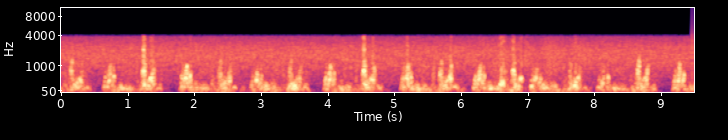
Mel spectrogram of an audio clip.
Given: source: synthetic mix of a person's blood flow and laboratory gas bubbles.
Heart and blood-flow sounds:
Doppler ultrasound of blood flow; precordium
6.60-6.75 s: bubbles
From the record:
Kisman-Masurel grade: 113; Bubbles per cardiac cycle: 1 to 2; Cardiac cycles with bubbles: 1 to 10%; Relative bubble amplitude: loud (0.450 to 0.775); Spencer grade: 1 (occasional bubble signal discernible with the cardiac motion signal, with majority of cardiac periods free of bubbles); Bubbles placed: anywhere in the cardiac cycle

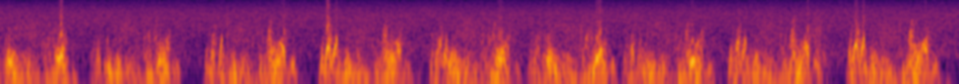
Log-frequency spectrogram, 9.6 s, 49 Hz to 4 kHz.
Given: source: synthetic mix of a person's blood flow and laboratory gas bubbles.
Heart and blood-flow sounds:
Doppler ultrasound of blood flow; precordium
8.03-8.06 s: bubbles
8.09-8.29 s: bubbles
8.32-8.38 s: bubbles
From the record:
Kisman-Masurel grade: 112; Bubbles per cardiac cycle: 1 to 2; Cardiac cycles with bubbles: 1 to 10%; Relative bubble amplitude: moderate (0.250 to 0.450); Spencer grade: 1 (occasional bubble signal discernible with the cardiac motion signal, with majority of cardiac periods free of bubbles); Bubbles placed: only in the low amplitude regions of the cardiac cycle

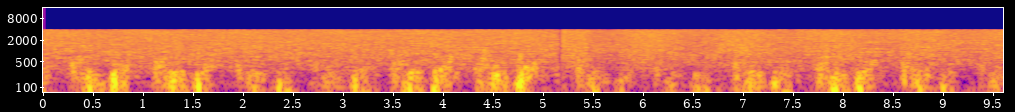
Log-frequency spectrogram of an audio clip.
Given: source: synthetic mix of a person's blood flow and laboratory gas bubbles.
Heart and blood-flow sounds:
Doppler ultrasound of blood flow; precordium
no bubbles
From the record:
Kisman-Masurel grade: 000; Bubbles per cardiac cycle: 0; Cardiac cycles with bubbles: 0%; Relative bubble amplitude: no bubbles discernible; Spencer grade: 0 (complete lack of bubble signals)

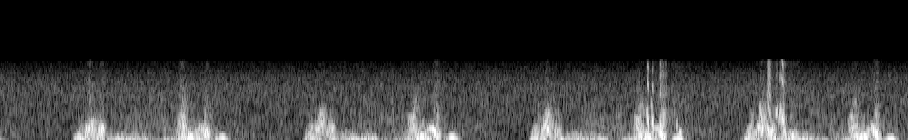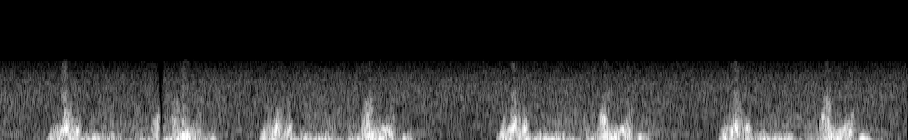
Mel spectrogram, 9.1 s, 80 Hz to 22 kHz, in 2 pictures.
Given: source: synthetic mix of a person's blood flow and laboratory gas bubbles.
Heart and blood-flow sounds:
Doppler ultrasound of blood flow; precordium
3.20-3.48 s: bubbles
3.77-4.01 s: bubbles
From the record:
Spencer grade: 1 (occasional bubble signal discernible with the cardiac motion signal, with majority of cardiac periods free of bubbles); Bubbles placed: anywhere in the cardiac cycle

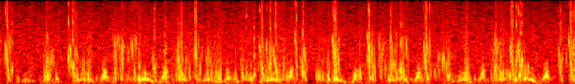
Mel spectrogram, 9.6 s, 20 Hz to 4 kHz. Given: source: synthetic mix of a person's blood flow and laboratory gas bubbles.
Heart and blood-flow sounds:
Doppler ultrasound of blood flow; precordium
0.00-0.03 s: bubbles
0.07-0.24 s: bubbles
0.72-1.01 s: bubbles
1.11-1.56 s: bubbles
1.88-2.48 s: bubbles
2.54-2.63 s: bubbles
2.86-3.40 s: bubbles
3.42-3.73 s: bubbles
3.89-3.98 s: bubbles
4.01-4.83 s: bubbles
4.91-5.15 s: bubbles
5.27-5.70 s: bubbles
5.99-6.06 s: bubbles
6.10-6.83 s: bubbles
7.04-7.56 s: bubbles
7.74-7.85 s: bubbles
8.18-8.85 s: bubbles
9.30-9.60 s: bubbles
From the record:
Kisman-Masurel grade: 342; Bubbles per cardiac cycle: rolling drumbeat, 9 or more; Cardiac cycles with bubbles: 100%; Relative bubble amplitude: moderate (0.250 to 0.450); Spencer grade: 3 (all of the cardiac periods contain showers or single bubble signals, but not dominating or overriding the cardiac motion signals); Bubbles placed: only in the low amplitude regions of the cardiac cycle

